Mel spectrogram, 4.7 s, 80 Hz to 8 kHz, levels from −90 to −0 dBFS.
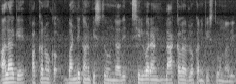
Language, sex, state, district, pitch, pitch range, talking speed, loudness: Telugu, male, Telangana, Mahabubabad, 130 Hz, 115-135 Hz, 140 wpm, -20 LUFS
